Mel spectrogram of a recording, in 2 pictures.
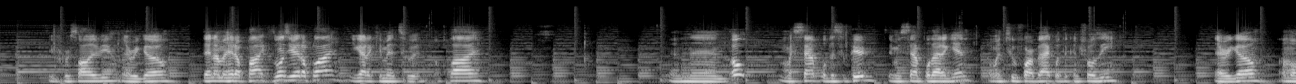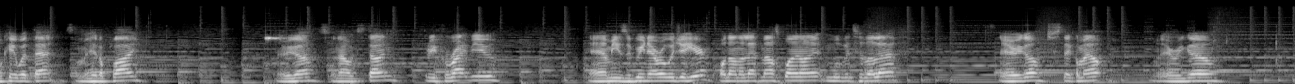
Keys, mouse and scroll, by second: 0.4 z, 4.1 click, 5.7 middle click, 9.4 click, 14.3 click, 16.9 KP_3, 19.9 click, 23.6 KP_1, 24.9 right click, 25.6 middle click.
